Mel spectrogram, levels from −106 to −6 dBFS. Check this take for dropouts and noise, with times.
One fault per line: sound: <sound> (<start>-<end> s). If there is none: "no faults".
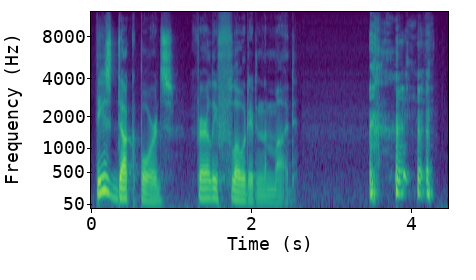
sound: laugh (3.5-4.3 s)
